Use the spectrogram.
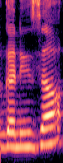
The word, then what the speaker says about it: Geniza: In 1896 a huge collection of medieval Jewish document was discovered in a sealed room, Geniza, pronounced Geniza, of the sealed room of the Ben Ezra synagogue in Fustat।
